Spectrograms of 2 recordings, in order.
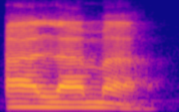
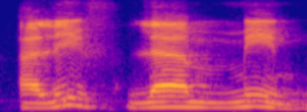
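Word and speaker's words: الم: So this is when you pronounce the name of the letter, not how it sounds. It's not alama, right? Alif lam mim, yeah, taha, or alif lam mim sod, right?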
